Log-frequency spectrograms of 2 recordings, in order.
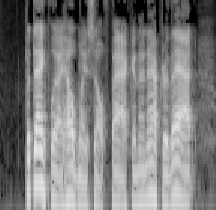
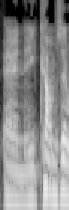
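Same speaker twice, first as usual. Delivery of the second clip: ordinary talk, nothing marked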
